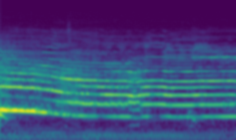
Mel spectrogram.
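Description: A single high voice holding one long, drawn-out chanted note, which slides down in pitch at the start and then sinks slowly lower.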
